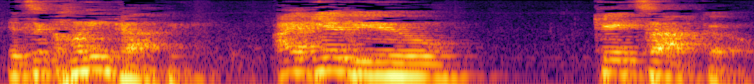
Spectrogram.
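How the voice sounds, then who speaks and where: A man's voice: medium pitch, sing-song, unhurried, very noisy. A man hosting a live poetry night, giving an informal, joking introduction with mock-formal flourishes. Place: live poetry reading at a cafe. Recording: echoey room, distant microphone.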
